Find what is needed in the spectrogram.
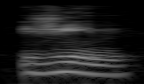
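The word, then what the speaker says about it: ج: Okay, so we move on to our second letter, today, and this letter is called Jim, and the sound is like a J, basically.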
